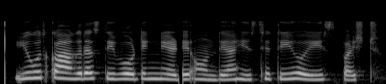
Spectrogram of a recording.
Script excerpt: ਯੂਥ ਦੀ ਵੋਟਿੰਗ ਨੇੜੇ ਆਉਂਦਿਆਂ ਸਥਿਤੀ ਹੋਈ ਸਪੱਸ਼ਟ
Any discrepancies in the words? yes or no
yes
